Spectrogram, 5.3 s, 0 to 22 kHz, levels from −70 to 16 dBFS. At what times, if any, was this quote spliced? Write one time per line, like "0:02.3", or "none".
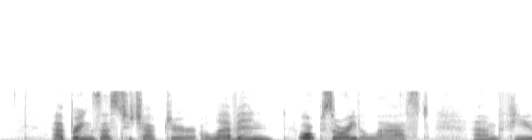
0:03.6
